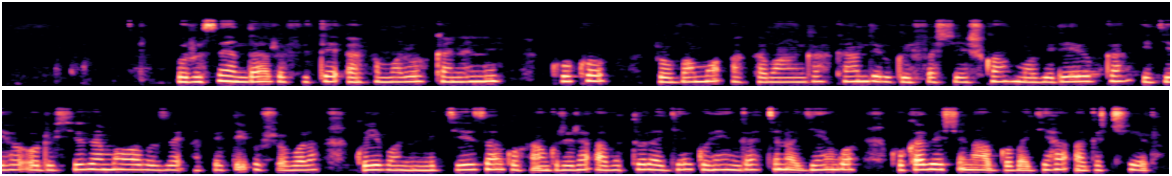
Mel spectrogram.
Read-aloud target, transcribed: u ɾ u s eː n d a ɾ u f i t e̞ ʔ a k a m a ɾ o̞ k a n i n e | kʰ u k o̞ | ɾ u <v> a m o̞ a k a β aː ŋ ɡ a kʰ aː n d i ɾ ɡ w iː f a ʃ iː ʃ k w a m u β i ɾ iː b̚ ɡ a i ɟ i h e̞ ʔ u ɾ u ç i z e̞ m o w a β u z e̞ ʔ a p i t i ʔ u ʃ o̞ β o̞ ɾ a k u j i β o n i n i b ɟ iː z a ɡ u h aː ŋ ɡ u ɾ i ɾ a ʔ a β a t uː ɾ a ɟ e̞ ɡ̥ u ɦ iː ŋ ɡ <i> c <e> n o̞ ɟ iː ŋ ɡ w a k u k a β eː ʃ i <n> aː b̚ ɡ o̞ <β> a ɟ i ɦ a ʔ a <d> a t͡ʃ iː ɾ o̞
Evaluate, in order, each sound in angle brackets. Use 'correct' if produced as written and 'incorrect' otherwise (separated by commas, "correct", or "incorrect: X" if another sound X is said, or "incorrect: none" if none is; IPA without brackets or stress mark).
correct, incorrect: a, incorrect: i, correct, correct, incorrect: ɡ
